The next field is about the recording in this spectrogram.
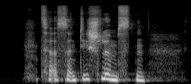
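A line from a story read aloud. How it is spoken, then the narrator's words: Laughing again. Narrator (German): Kate lachte erneut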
